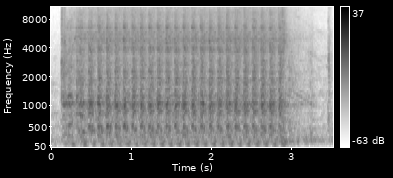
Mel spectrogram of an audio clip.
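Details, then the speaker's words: 2010 Hyundai Sonata 2.4, intermittent no-start with no trouble codes: starter cranks evenly about three compressions a second but engine never catches. Tach moves, coil power feed steady, but test light shows no coil control flicker, suggesting no spark. "looked the same, didn't it? So, no control. We're missing spark."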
